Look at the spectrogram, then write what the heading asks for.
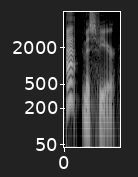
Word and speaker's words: atmosphere: Remember, the accent falls on the first syllable here. Atmosphere.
